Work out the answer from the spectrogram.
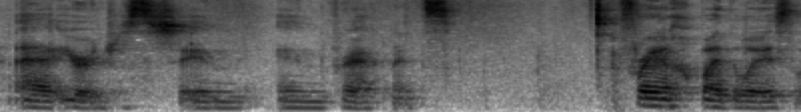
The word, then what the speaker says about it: Fraoch: so much for your interest in in fragments Freya by the way is the way you pronounce it I know Sam had difficulty so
